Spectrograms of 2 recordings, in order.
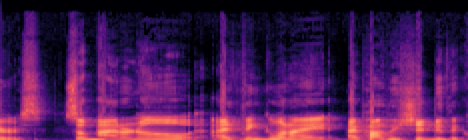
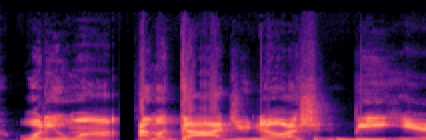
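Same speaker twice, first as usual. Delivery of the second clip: mock sassy spirit voice, lower pitch; 3 semitones lower than usual. Retelling what a quest spirit said: imitating a sassy spirit. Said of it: "this sassy fucking spirit who's like".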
